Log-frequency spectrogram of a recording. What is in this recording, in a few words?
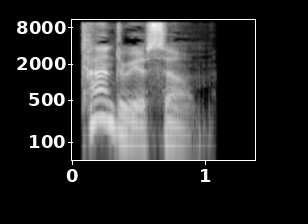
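"chondriosome", British English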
